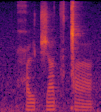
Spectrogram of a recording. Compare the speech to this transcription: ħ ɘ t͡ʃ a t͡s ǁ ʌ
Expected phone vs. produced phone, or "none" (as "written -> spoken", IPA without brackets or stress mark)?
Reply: ʌ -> a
